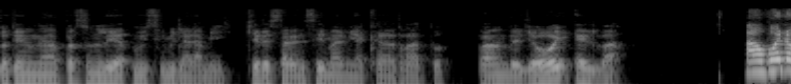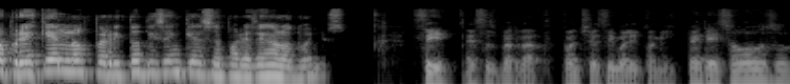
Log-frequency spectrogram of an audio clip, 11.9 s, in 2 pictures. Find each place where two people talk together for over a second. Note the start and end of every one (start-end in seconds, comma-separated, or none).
none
